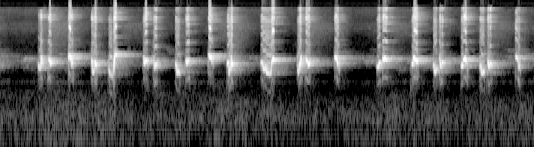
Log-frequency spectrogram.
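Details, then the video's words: Morning ropel song of a yellow-vented bulbul: a long, rhythmic series of chirpy, down-dipping notes, steady and persistent, with little background noise. "Burung Trucukan Ropel pagi NGOTOT"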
